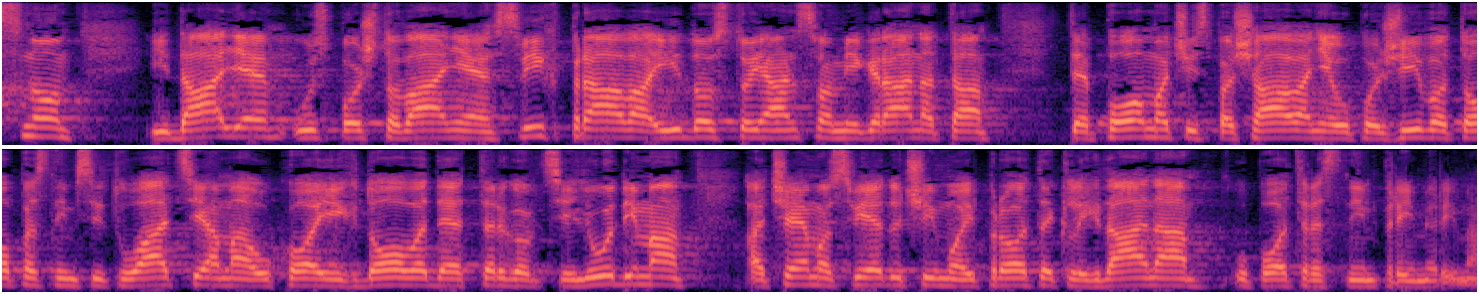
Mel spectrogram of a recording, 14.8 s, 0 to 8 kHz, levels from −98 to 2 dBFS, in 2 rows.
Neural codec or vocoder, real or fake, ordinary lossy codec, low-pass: none; real; none; none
